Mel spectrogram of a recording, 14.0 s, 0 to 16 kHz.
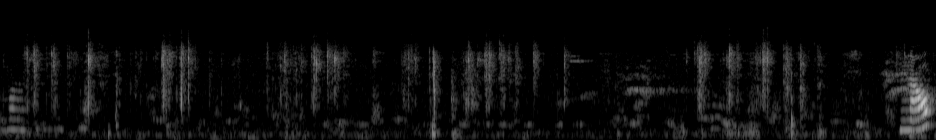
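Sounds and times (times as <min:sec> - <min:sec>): plastic puzzle clicking as twisted: 0:00.1 - 0:08.6, 0:10.1 - 0:12.3.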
